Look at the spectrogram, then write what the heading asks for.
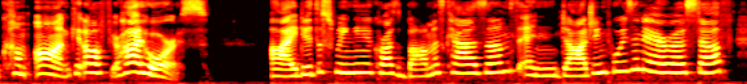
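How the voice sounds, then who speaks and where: A woman's voice: high-pitched, sharp tone, exaggerated voice. A woman acting a brash, cheeky tomboy archaeologist in a roleplay audio drama, bantering with the listener with defensive bravado. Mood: cheeky, indignant. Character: brash tomboy adventurer archaeologist, cocky, flustered, secretly sweet.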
